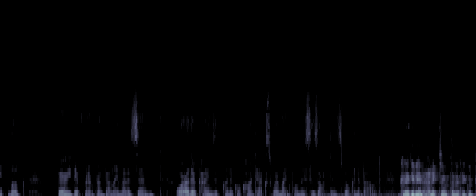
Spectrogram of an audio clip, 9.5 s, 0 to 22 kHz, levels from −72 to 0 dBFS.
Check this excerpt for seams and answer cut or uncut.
cut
